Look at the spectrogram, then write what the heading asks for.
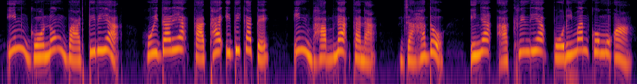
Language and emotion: Santali, fearful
